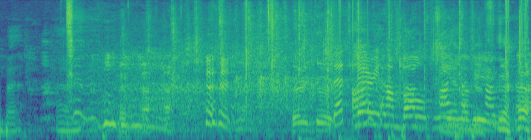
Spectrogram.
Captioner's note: panel and audience laughing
